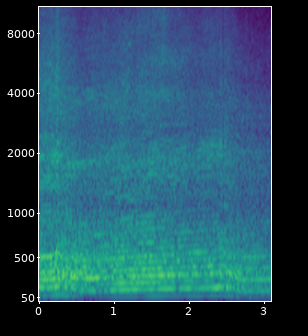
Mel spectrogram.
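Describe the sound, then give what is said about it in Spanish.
A motorcycle engine revs loudly for about three seconds, a steady throaty drone whose pitch dips slightly and eases off near the end, with no voices. “Dijeras tú, ¿es una buena moto? No, no es una buena moto.”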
